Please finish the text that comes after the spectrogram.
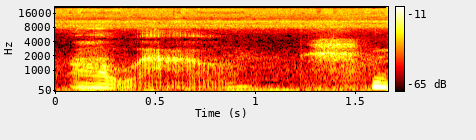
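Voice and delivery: whispered awe; hushed, amazed wow; breathless whisper. Real, not acted. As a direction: whisper it in wonder. Awe at divine sign.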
